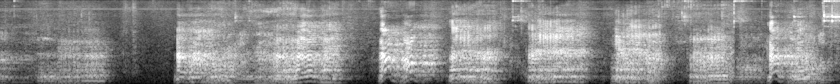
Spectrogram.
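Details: Welsh Springer Spaniel female meeting another dog and playing indoors on a wet day; loud rasping play growls in bursts of about a second, broken by short pauses, with scuffling.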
